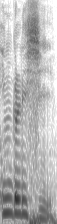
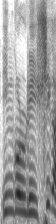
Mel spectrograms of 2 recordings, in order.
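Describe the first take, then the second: First: The last syllable ends with an s sound. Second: The last syllable ends with a sh sound. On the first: The speaker calls it right. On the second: The speaker calls it wrong.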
